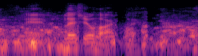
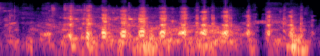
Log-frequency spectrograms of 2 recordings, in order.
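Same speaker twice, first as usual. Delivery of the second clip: laughing; 4 semitones higher, 4 dB louder than usual. Real, not acted. Laughing at own joke.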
